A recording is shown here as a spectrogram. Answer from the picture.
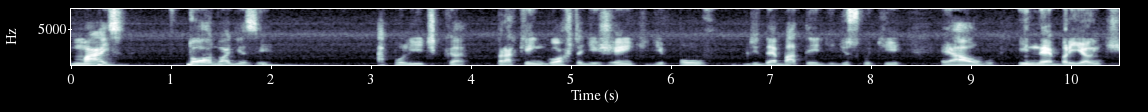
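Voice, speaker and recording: Speaking at a very slow pace with long, frequent pauses, a man has a medium pitch, ordinary pitch variation, a somewhat breathy sound and big swings in loudness. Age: 70s. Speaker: state politician and physician. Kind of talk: interview. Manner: formal; emphatic.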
